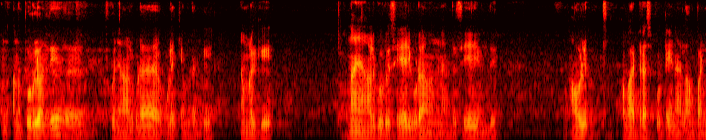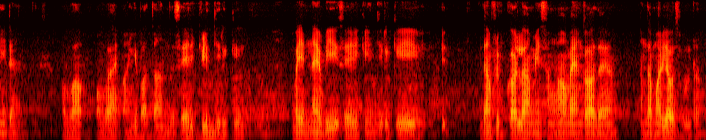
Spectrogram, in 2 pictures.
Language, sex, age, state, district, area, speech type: Tamil, male, 18-30, Tamil Nadu, Tirunelveli, rural, spontaneous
